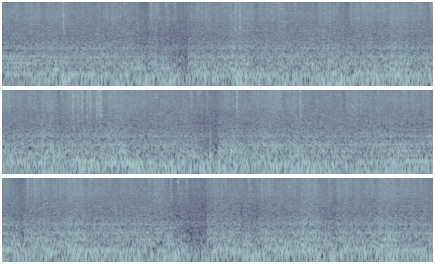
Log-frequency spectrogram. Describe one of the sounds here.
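A helicopter's rotor drones steadily.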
